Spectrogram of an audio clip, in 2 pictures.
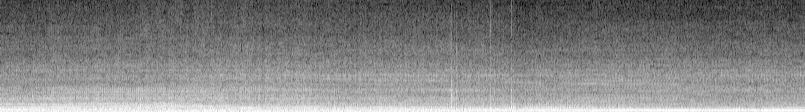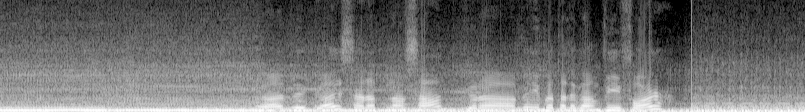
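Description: A motorcycle engine drones and slowly drops in pitch as the bike slows.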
